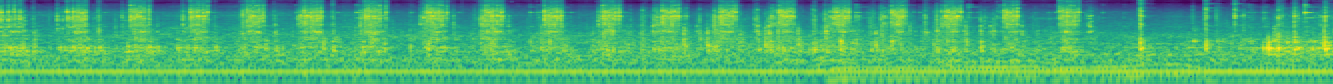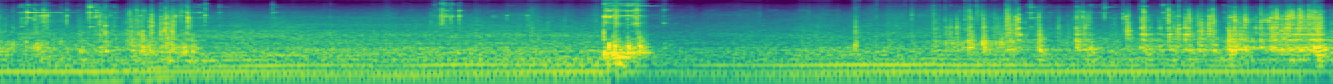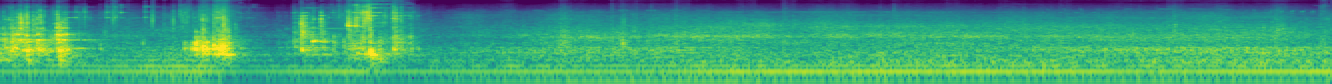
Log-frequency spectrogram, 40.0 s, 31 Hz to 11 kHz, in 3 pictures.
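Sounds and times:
ratchet pawl clicking: 0.0s - 11.5s
chain clinking and rattling: 0.0s - 16.3s, 17.6s - 20.1s, 22.4s - 31.0s.

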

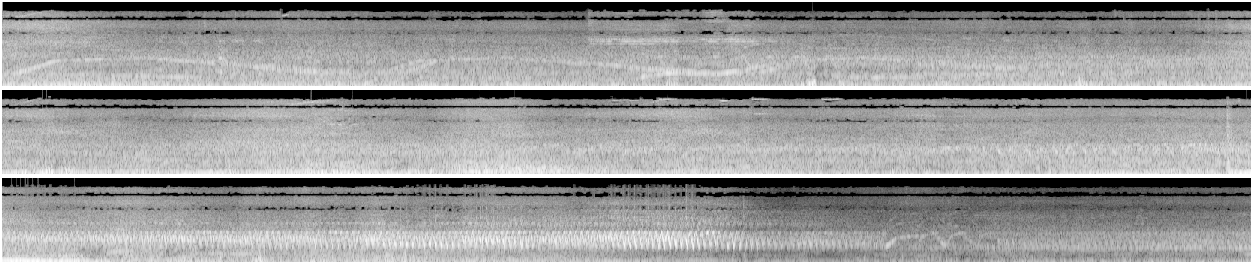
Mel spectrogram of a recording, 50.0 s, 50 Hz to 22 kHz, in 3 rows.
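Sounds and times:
sirens wailing and warbling: 0.0s - 49.9s
vehicle engines running: 14.0s - 45.8s.

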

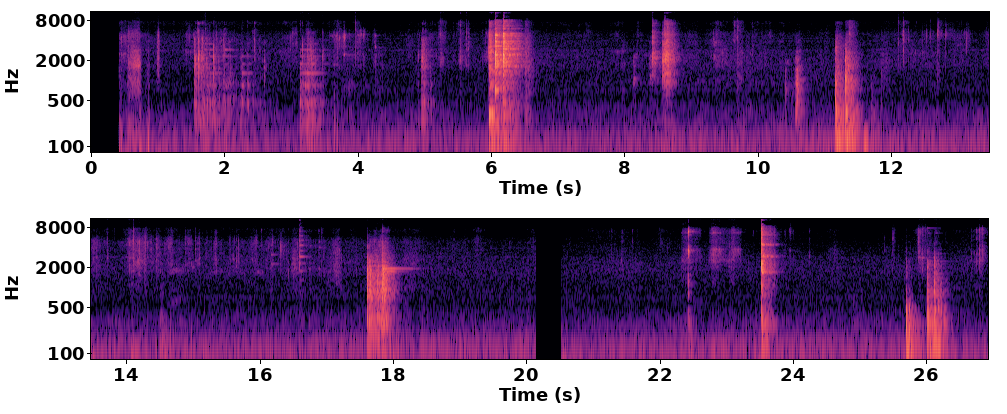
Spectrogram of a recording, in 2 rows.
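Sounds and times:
dishes and utensils clattering: 6.0s - 6.6s, 17.6s - 18.3s.

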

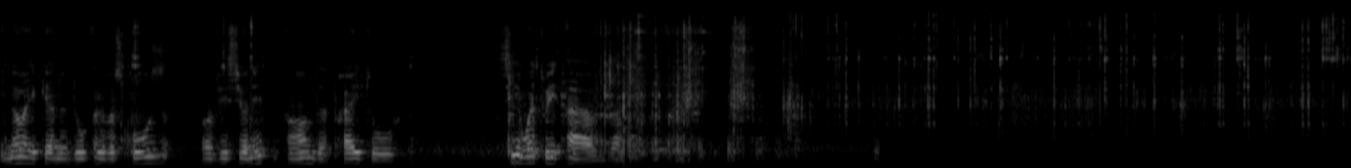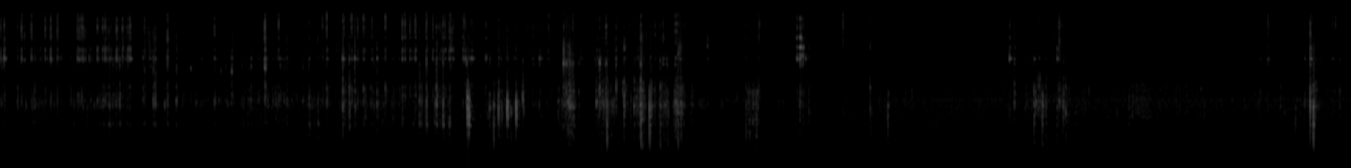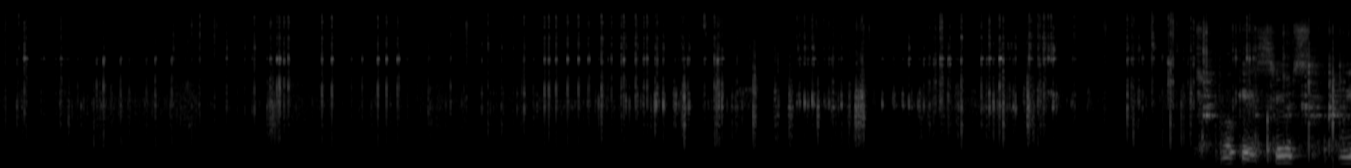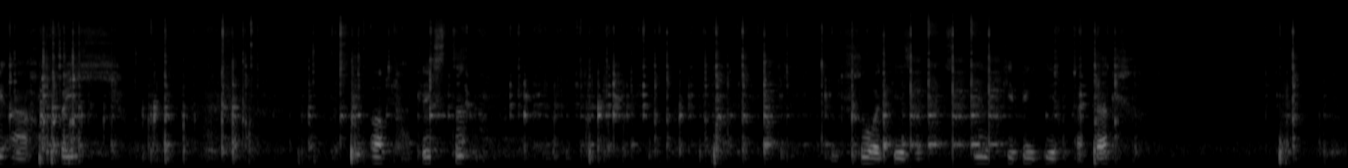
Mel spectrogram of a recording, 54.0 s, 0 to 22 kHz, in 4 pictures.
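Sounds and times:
screwdriver clicking on metal screws: 44.8s - 50.7s.

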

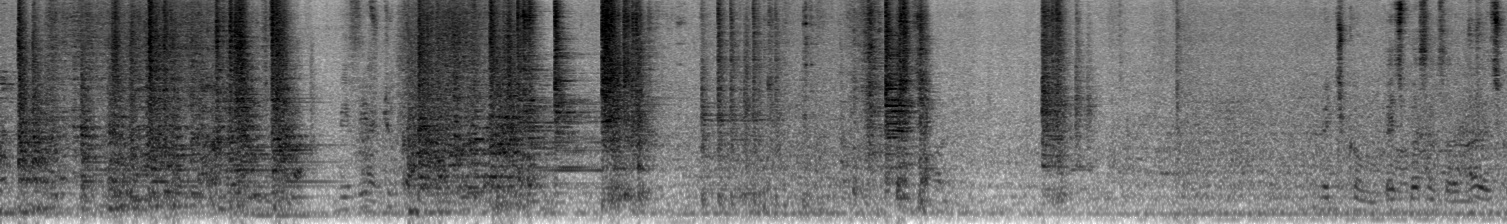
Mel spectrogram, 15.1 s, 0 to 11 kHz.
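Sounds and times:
metal utensils clanking on pots: 0.0s - 9.4s, 10.4s - 11.0s.

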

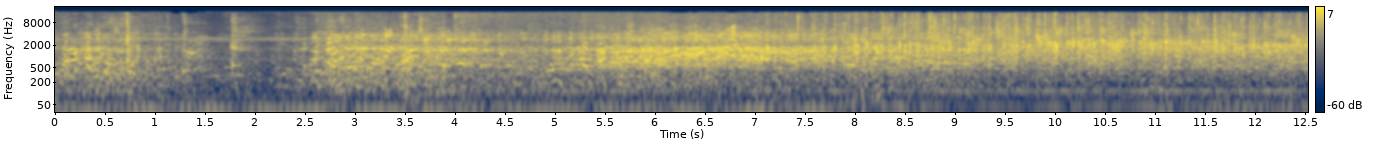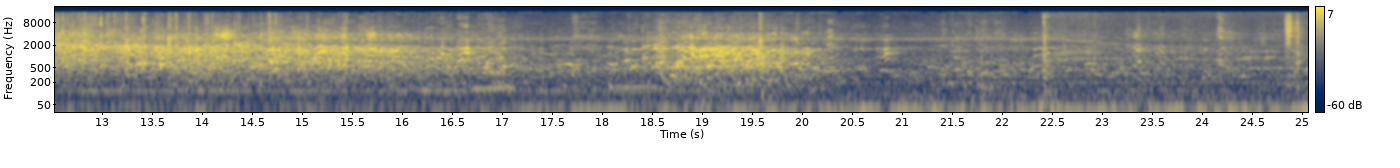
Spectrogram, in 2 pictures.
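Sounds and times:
audience laughing: 0.0s - 25.0s
audience applauding: 3.0s - 17.4s.

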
